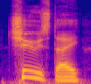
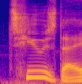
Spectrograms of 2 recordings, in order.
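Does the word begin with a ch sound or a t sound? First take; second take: ch sound; t sound. First: It begins with a ch sound. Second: It begins with a clear t sound. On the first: "T sounds at the start might sound like ch" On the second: "instead of tu- Tuesday"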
